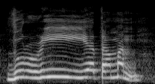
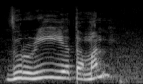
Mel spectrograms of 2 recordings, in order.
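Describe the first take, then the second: Both takes have the same delivery.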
